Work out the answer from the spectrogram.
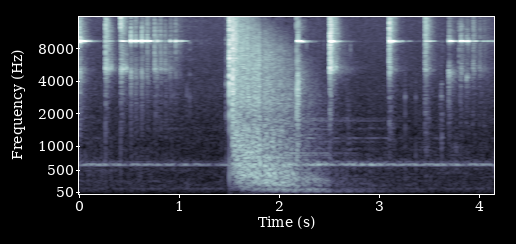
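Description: A single loud gunshot, test-fired at about 4 feet for a stippling test, bursts sharply then decays over roughly a second. A steady faint tone and a few light clicks sound before and after.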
